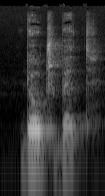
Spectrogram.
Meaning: deathbed
- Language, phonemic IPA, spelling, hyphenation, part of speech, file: Dutch, /ˈdoːts.bɛt/, doodsbed, doods‧bed, noun, Nl-doodsbed.ogg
